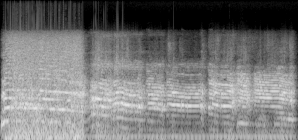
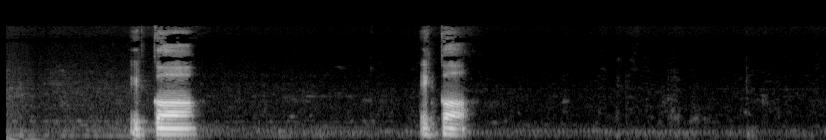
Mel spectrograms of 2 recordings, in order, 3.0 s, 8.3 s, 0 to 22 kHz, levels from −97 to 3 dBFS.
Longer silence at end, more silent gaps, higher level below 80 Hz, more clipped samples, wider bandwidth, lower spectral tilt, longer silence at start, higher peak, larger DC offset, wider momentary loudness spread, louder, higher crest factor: second, 0 s vs 3.6 s; neither; first, -26 dBFS vs -62 dBFS; first, 0.1% vs under 0.1%; first, 16 kHz vs 11.5 kHz; second, -2 dB/octave vs -6 dB/octave; second, 0 s vs 1.3 s; about the same, 0 dBFS vs 0 dBFS; neither; second, 5 LU vs 18 LU; first, -10 LUFS vs -18 LUFS; second, 10 dB vs 24 dB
